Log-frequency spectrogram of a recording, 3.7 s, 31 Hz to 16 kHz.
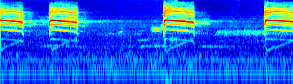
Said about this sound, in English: Prospect Park, with more than 500 acres, many of them covered in trees, fosters lots of native bird life. One denizen of Brooklyn's trees is the strikingly beautiful blue jay.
